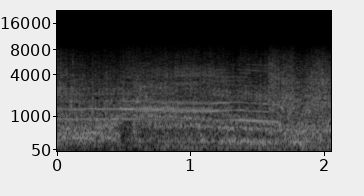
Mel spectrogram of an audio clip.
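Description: An elderly man screams loudly.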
